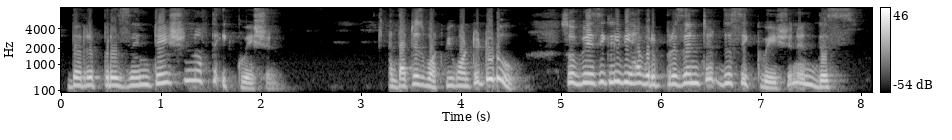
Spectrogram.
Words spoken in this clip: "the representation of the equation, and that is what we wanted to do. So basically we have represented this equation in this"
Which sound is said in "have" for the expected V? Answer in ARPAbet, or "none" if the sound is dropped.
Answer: V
